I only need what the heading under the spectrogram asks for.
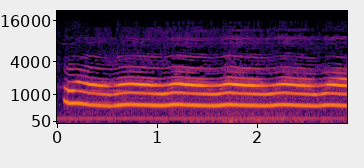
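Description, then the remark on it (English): A voice imitates a siren, holding one loud, continuous wailing note whose pitch wavers gently up and down for about three seconds, with a faint low hum underneath. “But without it, I can't fake a siren without reverb.”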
